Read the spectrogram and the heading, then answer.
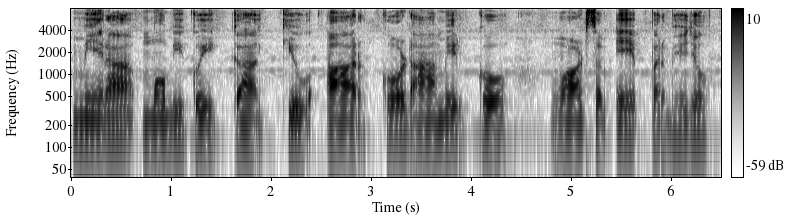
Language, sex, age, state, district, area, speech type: Urdu, male, 60+, Uttar Pradesh, Lucknow, urban, read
